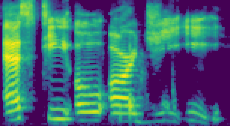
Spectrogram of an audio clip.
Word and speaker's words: storge: Okay, well, it's spelled, it's Greek. It's Storge.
